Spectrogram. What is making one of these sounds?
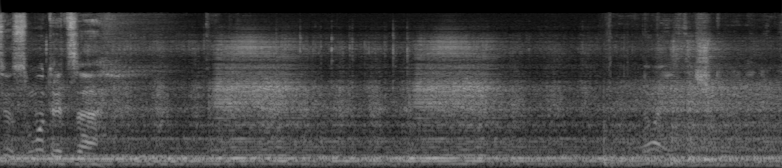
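Fingers rub and tap against a hard plastic model.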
